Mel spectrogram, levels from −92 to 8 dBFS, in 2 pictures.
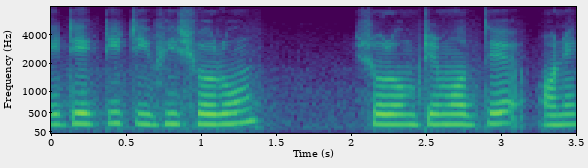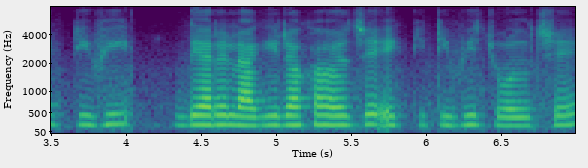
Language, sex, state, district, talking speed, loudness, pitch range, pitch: Bengali, female, Odisha, Malkangiri, 135 wpm, -19 LUFS, 210-230 Hz, 225 Hz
